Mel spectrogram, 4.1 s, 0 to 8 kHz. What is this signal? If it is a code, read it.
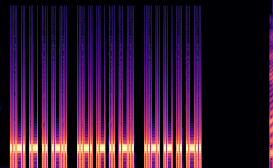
Morse code, heard as a keyed tone, about 50 wpm, 250 Hz. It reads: FAIL FAIL FAIL
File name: morse / morse-training-50WPM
